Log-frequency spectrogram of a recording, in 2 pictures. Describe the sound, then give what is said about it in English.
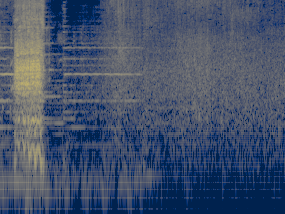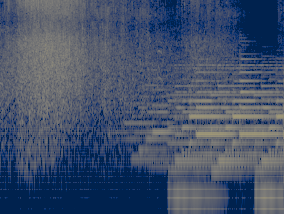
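A loud, shrill horse whinny rings out at the start, then fades into a steady wash of surf with a soft melodic tone; gentle music swells in near the end. The horse is on a beach by the sea, with children riding it. “Cao Yang takes a nap on the beach, and Pao Kong even lets the children ride his beloved horse.”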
